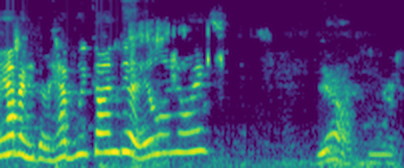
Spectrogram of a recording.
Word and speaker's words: Illinois: Have we gone to Illinois? Yeah. The S is silent.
